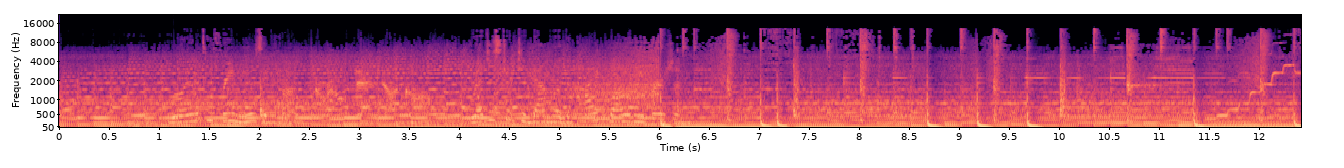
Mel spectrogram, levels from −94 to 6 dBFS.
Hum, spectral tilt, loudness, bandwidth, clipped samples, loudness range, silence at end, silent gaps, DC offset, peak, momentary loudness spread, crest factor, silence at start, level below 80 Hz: none; -6 dB/octave; -12 LUFS; 13.5 kHz; under 0.1%; 2 LU; 0 s; none; under 0.1%; 0 dBFS; 4 LU; 10 dB; 0 s; -14 dBFS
